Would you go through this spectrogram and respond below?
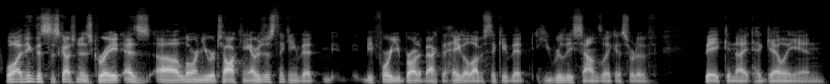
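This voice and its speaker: A man's voice: sits low, steady tone, fast talker, dry recording, studio quality. A man co-hosting a podcast discussion, speaking in an articulate, analytical way. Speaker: podcast co-host.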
